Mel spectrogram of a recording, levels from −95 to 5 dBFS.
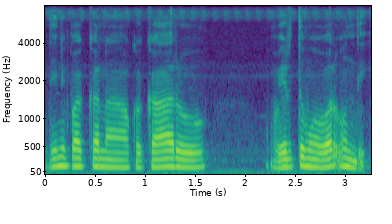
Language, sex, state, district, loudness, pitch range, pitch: Telugu, male, Telangana, Adilabad, -14 LUFS, 130-145 Hz, 135 Hz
